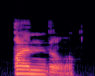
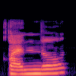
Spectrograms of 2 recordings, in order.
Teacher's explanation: So this sound goes like Can you make the sound So is made deep down in your throat. It's almost as though you're making a G sound, but you're cutting it off and only letting part of the sound through.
